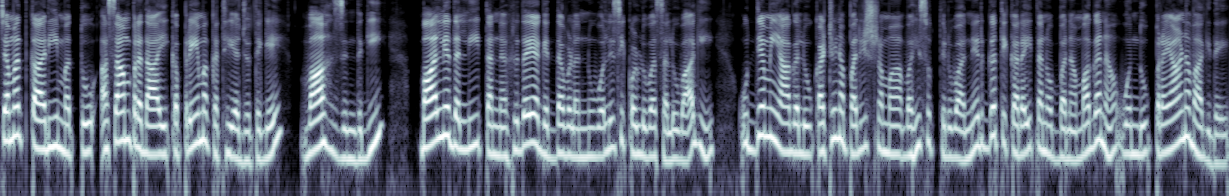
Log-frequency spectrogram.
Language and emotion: Kannada, neutral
